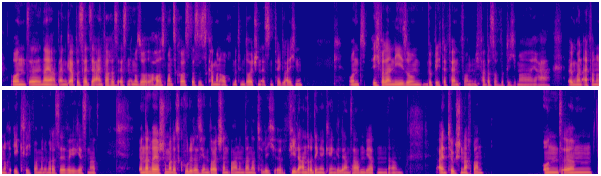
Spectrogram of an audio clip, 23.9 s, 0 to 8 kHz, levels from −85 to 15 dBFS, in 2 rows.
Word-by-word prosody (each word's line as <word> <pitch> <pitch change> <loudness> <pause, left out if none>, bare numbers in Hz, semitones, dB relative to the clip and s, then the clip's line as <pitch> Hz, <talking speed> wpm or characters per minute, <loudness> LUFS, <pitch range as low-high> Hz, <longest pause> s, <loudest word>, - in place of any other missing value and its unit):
Und, 95 -1 +3
äh, 90 -1 +4
na 100 +2 +6
ja, 85 -4 +6
dann 95 +3 -2
gab 100 +1 +4
es 100 -1 0
halt 95 -1 +3
sehr - - +4
einfaches 110 +1 0
Essen, 100 - -4
immer 100 -1 -2
so 95 +1 -1
Hausmannskost, 115 +4 -1
das 100 - -3
ist 100 +1 -7
kann 100 - -2
man 100 - -1
auch - - -4
mit - - -7
dem 95 -1 -5
deutschen 90 0 +1
Essen - - -7
vergleichen. 115 - -2 0.9
Und 105 -1 -2
ich 115 -1 -1
war 110 - +6
da 100 -1 +6
nie 105 +1 +3
so 95 -1 +1
'n 90 -1 -3
wirklich 100 -2 -5
der 90 - -4
Fan 90 +2 0
von. - - -9
Ich - - -13
fand - - -6
das - - -6
auch 85 +2 -11
wirklich 90 +1 -12
immer, 85 -1 -7
ja, - - -9 0.3
irgendwann 100 -1 +1
einfach 100 0 0
nur 95 - -1
noch 90 0 -5
eklig, 95 0 -5
weil 90 - -4
man 85 0 -6
immer 90 0 -4
dasselbe 90 +2 -1
gegessen 85 0 -4
hat. - - -6 0.8
Und 100 +1 +3
dann 115 +2 +8
war 125 - +10
ja 120 0 +8
schon 120 +1 -1
mal 110 - +3
das 105 -1 0
Coole, 125 -3 0
dass 95 -1 0
wir 95 - -1
in 95 - -4
Deutschland 95 0 +2
waren 90 - -1
und 90 - -6
dann 90 +1 -1
natürlich, 90 0 -5
äh, - - -4
viele 105 -1 +3
andere 100 -4 +1
Dinge 90 -1 -1
kennengelernt 85 -1 -2
haben. 85 +6 0
Wir 90 0 +1
hatten, 90 0 -6
ähm, 85 +2 -7 0.7
einen 95 -2 +5
türkischen 100 0 +1
Nachbarn 135 +9 0 1.2
und, 105 -2 +2
ähm, 105 0 +2
95 Hz, 210 wpm, -27 LUFS, 90-105 Hz, 1.2 s, war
